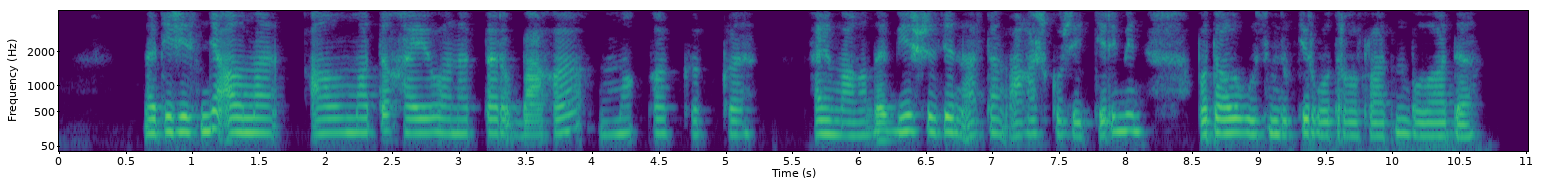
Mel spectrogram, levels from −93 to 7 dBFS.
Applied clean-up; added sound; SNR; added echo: neural mask model Resemble Enhance denoiser.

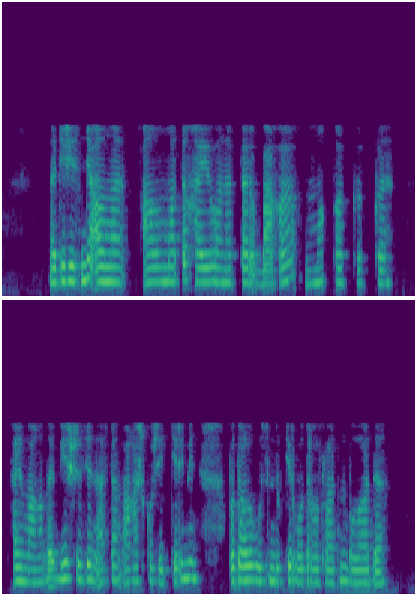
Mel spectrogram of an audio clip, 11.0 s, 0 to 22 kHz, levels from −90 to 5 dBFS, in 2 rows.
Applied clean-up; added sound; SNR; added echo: none; none; none; none.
